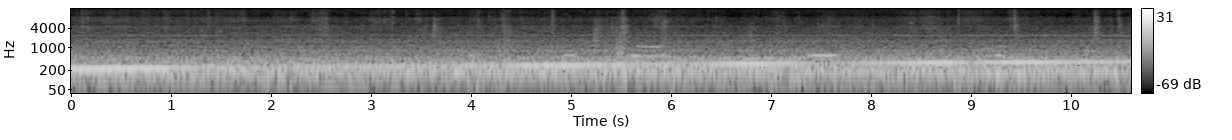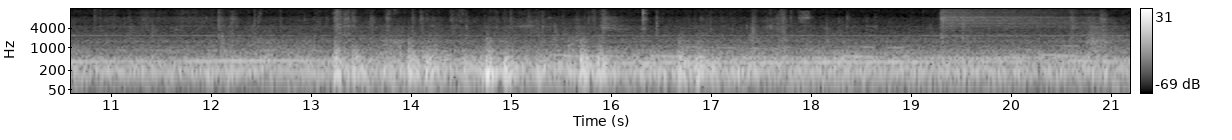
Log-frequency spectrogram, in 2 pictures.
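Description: Cabin sound of a 200 series Shinkansen accelerating away from a station: the traction motor whine climbs slowly and steadily in pitch over the running rumble. A run of loud clattering knocks comes about two-thirds of the way through.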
